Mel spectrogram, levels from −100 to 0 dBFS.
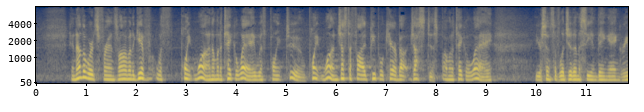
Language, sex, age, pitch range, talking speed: English, male, 40-59, 145-180 Hz, 205 wpm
